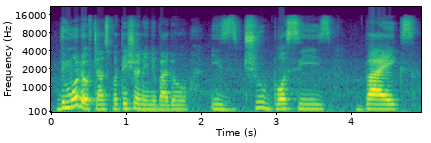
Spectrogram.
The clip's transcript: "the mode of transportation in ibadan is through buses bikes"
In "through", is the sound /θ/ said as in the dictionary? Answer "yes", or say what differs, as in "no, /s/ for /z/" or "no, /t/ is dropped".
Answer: no, /t/ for /θ/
